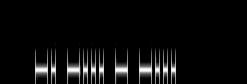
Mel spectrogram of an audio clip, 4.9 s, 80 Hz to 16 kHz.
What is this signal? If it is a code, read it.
Morse code, heard as a keyed tone, about 15 wpm, 700 Hz. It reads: NBTB
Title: All Cut Numbers - 4-Digit 15wpm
